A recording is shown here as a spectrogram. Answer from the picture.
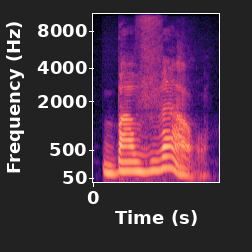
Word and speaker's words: Bavel: A bet with the dagesh is pronounced like our letter B. A bet without a dagesh is pronounced like our letter V. So, Bavel, Babylon. The Tower of Babel in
